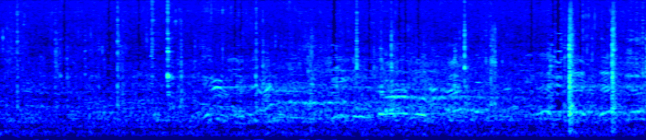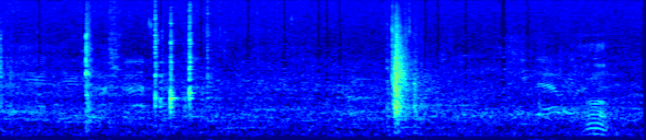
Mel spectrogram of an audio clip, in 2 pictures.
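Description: Faint background chatter of people talking, with a few scattered clicks and one sharper knock near the end.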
